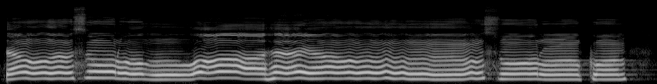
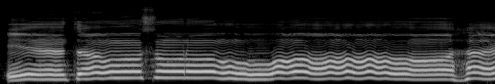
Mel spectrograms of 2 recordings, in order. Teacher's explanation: kalau disambung Allahnya cuma dua harokat.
